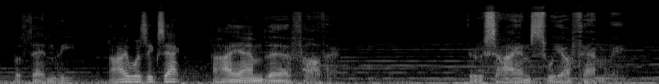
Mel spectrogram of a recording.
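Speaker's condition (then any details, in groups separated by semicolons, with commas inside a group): No condition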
